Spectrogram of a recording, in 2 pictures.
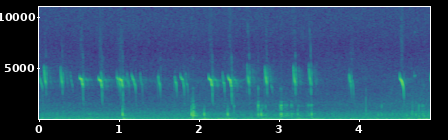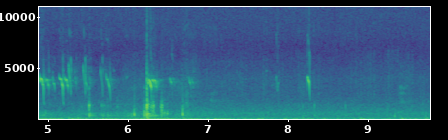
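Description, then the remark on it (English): A flock of wild birds calls continuously as they approach and perch in a pine tree above a spot where a net is being set up, with many short, high chirps overlapping in quick, irregular bursts over a steady low outdoor rumble, with no one talking. “Learned about the wild birds. Here they come.”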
